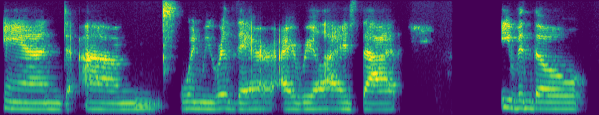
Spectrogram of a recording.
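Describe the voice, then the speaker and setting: A woman's voice: on the low side, monotone, extremely slow, fairly bright tone, poor audio. A young woman from Costa Rica telling a personal story in a reflective way, with many fillers and restarts.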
